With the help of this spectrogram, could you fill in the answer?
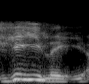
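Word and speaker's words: Gigli: It's pronounced Geely. And Ben Affleck makes a point in the film. This is one of the things that's so wrong with that movie. He's got this big thing in the film where he keeps telling people that my name's Geely. It rhymes with really. And I'm thinking, no, it doesn't. Geely does not rhyme with really, Ben.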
